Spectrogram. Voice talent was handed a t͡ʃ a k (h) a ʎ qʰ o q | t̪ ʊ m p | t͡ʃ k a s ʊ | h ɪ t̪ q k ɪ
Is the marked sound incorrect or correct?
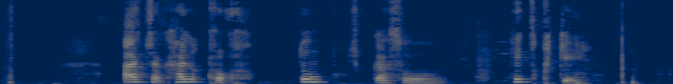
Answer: correct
